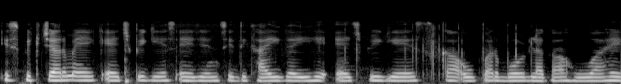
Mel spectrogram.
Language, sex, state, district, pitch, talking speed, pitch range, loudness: Hindi, female, Odisha, Malkangiri, 175 Hz, 175 wpm, 170-185 Hz, -17 LUFS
